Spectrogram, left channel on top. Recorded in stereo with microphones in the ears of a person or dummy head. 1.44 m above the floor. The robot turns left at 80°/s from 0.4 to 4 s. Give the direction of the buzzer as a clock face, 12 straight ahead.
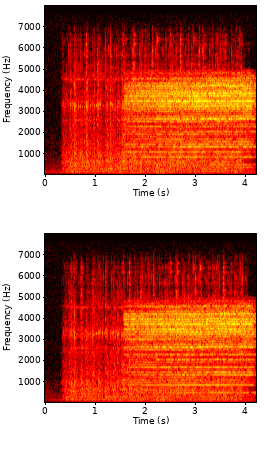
1 o'clock.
